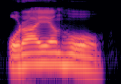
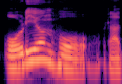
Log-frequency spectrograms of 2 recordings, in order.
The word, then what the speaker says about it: 오리온호: 그리고 또 하나는 제가 오라이언호 라는 게, 어, 이 책을 통해서 알게 된 거는 오리온호라고 더라 하더라고요. – 그러니까 음, 오라이언이 아, 영어 네. 발음이었던 거예요. 아, 제가 그 오라이언이 오리온의 영어 발음인지 몰랐던 거죠.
